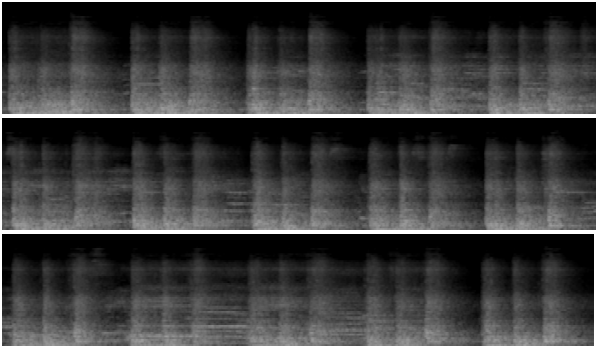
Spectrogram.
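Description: Many drum kits played together in unison, with heavy accented hits about every second and a half, over music with singing in it.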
